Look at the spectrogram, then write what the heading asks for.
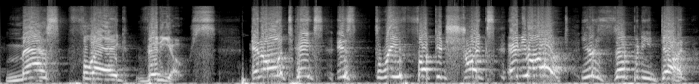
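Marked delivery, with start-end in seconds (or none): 2.5-6.9 real indignant outburst, pitched high; heated rant. Real, not acted. Ranting about the three-strike rule.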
